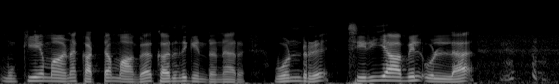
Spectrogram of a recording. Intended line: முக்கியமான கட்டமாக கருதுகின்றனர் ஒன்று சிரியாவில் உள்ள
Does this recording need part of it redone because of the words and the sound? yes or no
yes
